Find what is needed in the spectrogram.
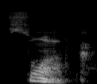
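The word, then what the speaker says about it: ص: এই লেটারটি আমরা কিভাবে প্রোনাউন্স করব? একই জায়গা থেকে যেভাবে আমরা সিন প্রোনাউন্স করছিলাম। হ্যাঁ, originate when the tip of the tongue touches behind the lower two front teeth.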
